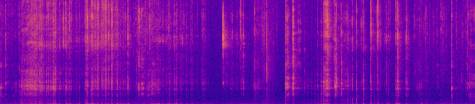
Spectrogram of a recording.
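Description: A solid blue bar of soap, held in the hand, is scraped and shaved with a box-cutter blade into crumbly shavings. A steady, dry, crackly scraping runs throughout, with brighter crisp bursts and a faint low rumble underneath.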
